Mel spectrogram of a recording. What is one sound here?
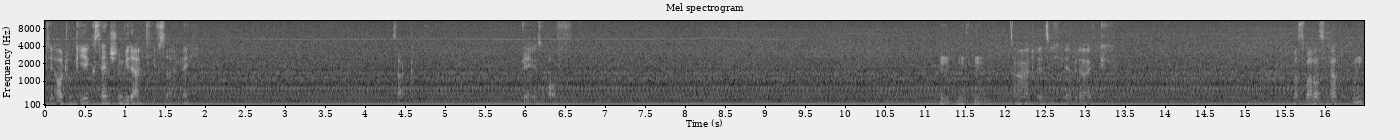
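A man talks casually into a close microphone.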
